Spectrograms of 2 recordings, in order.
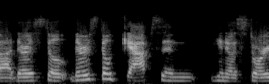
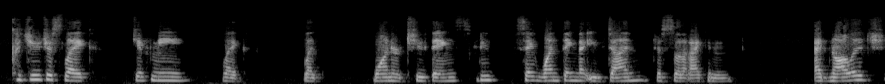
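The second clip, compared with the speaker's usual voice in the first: normal talking voice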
